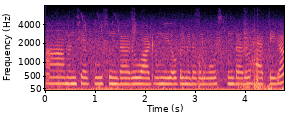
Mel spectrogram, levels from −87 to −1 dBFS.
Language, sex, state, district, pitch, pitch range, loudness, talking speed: Telugu, female, Andhra Pradesh, Chittoor, 220 Hz, 220-225 Hz, -18 LUFS, 150 wpm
